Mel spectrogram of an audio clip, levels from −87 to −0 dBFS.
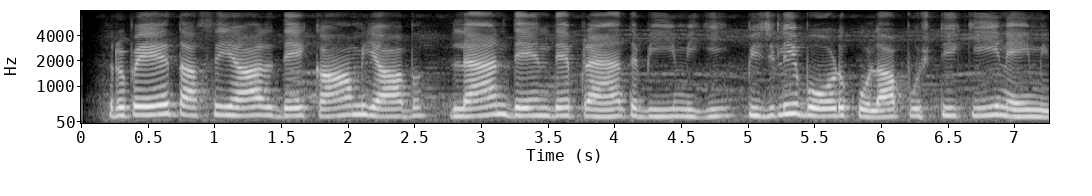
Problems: constant background noise, background conversations at intervals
